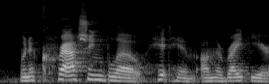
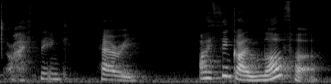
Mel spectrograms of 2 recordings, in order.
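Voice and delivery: strained and high, bursting out at the end; strangled voice; 6 semitones higher than usual. A narrator's reading. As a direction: choke out a declaration of love. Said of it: "in a strangled voice".

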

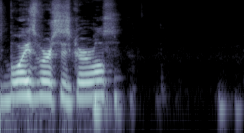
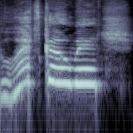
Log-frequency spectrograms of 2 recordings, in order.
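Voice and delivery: much higher, louder, strained voice; high pitched mock-furious shout; battle cry; 12 semitones higher, 4 dB louder, much slower than usual. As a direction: yell the challenge like a charging kid. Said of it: "I was like".

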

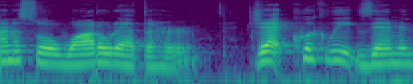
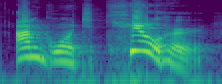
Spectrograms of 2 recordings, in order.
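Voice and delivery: loud, exasperated grumble, hardly muttered; higher, louder fed-up complaint; muttered exasperation; 4 semitones higher, 8 dB louder than usual. A narrator's reading. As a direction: grumble forcefully in frustration. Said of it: "Jack muttered".

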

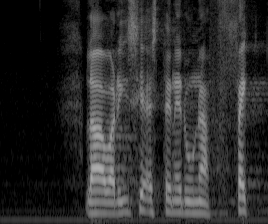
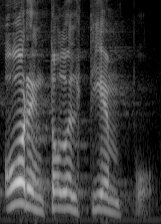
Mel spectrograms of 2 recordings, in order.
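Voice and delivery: loud, raised preaching command; emphatic proclamation; 6 semitones higher, 13 dB louder than usual. Acted. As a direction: proclaim it high and forcefully.

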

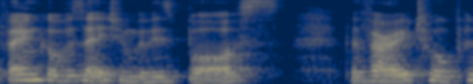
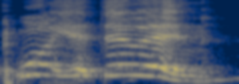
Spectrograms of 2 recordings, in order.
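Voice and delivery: much higher, louder, laughing rant; mock furious scolding; 9 semitones higher, 3 dB louder than usual. Boss berating Spider about the bomb, high and loud with laughter. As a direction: scold him like a fed-up boss. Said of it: "It's like, I'm sorry".

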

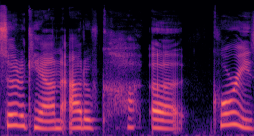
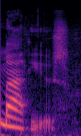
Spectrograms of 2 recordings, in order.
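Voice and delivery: normal talking voice

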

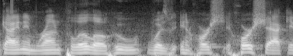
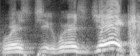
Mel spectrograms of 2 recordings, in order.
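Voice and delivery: louder, higher imitation of pestering people; mock calling out; 5 semitones higher, 6 dB louder, much slower than usual. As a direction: call out like everyone hunting for him. Imitating people asking everywhere he goes.

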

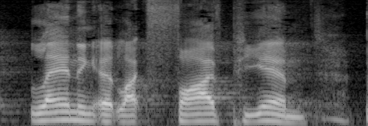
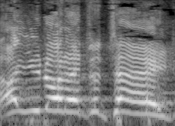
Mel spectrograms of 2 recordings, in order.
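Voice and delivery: high, full-voiced Gladiator shout; movie-quote shout; 13 semitones higher, 11 dB louder than usual. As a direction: shout it out to a whole arena. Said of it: "Do I shout this out".

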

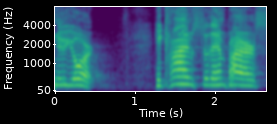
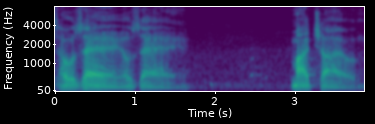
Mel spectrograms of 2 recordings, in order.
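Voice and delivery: very low, hushed, slow divine call; God calling softly from a cloud, deep and quiet; deep, soft heavenly voice; 14 semitones lower, 17 dB quieter, much slower than usual. Acted. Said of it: "hear the voice of God".

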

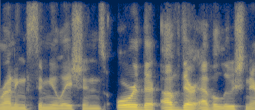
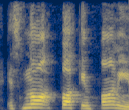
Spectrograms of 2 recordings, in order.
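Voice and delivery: grandma's angry Boston voice; 11 semitones higher than usual. Retold or imitated. Grandma scolding laughing kids in a Boston accent. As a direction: scold them, high and sharp, in a Boston accent. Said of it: "and she's like".

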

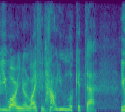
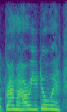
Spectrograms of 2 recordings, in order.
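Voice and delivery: cheery greeting; 8 semitones higher than usual. Retold or imitated. Greeting grandma as she walks into the hospital room, cheery. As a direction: greet her in a high, sing-out voice.

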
